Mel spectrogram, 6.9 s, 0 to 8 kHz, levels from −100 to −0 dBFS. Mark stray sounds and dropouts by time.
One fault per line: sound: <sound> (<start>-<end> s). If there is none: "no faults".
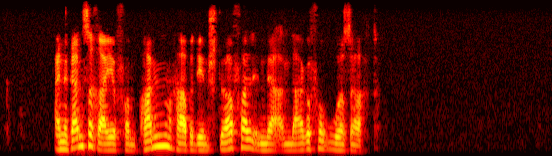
no faults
